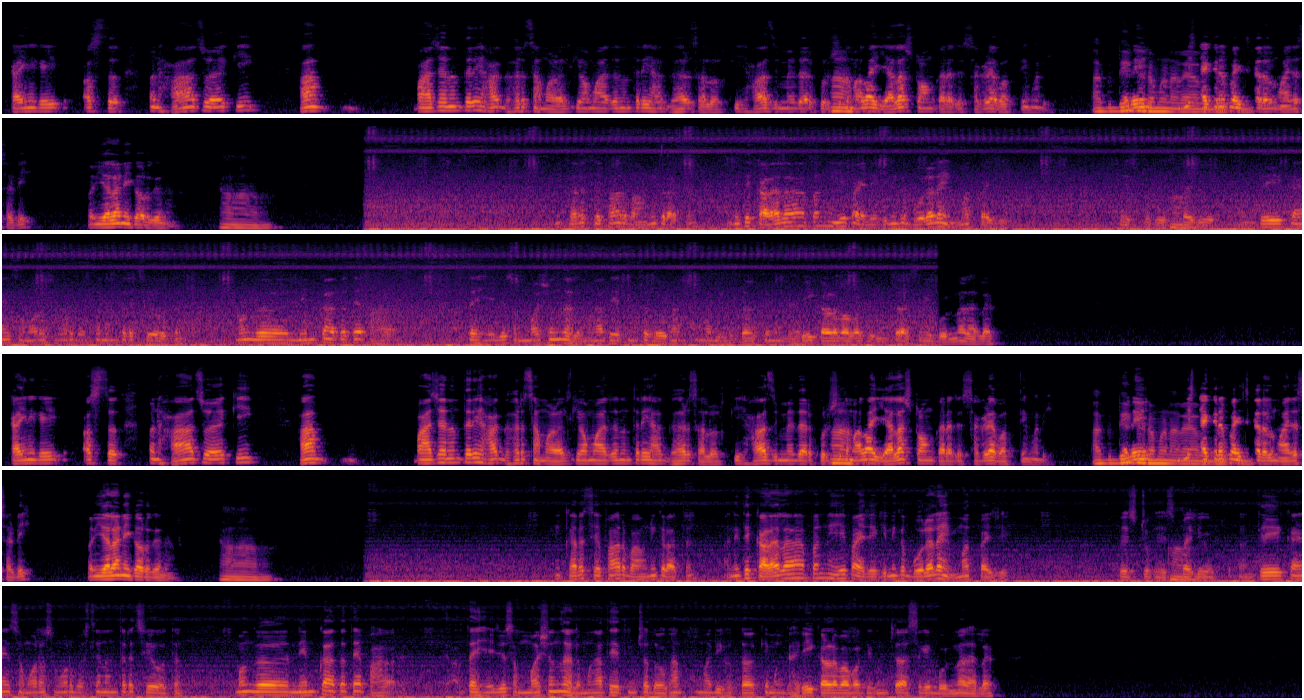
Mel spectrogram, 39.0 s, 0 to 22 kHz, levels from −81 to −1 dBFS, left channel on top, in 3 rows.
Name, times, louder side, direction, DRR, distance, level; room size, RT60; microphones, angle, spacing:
voice 1, 0.1-1.2 1.5-2.5 3.0-3.6 4.1-10.5 11.2-11.5 11.8-13.3 13.9-14.7 18.6-23.1 24.2-27.8 28.3-30.1 30.4-35.9, right 2 dB, 65° right, 0.7 m, -31 dB
voice 2, 10.9-12.5 15.2-15.8 24.7-25.0, right 2 dB, 15° right, 0.3 m, -32 dB
sound 1, 16.6-35.4, left 2 dB, 55° left, 0.4 m, -37 dB
4.4 x 2.1 x 3.6 m
head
